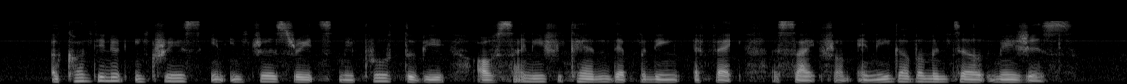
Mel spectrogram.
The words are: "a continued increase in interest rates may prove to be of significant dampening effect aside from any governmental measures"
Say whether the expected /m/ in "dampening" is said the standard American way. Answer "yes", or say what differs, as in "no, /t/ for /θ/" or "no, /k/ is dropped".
no, /m/ is dropped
